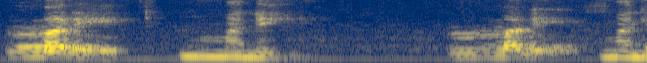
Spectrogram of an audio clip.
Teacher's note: it's an o but it's pronounced uh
